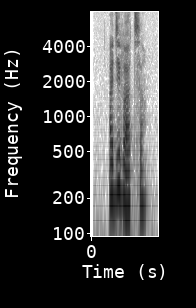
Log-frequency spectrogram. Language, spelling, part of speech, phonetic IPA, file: Russian, одеваться, verb, [ɐdʲɪˈvat͡sːə], Ru-одеваться.ogg
- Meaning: 1. to dress (oneself) 2. passive of одева́ть (odevátʹ)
